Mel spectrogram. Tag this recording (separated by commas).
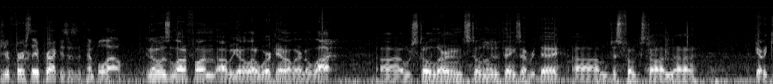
Speech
